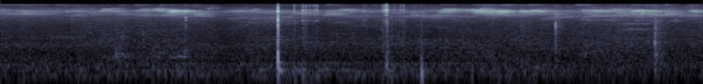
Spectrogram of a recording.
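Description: Insects, crickets by the sound of it, chirring high-pitched in swelling and fading patches, with a few sharp clicks or knocks, the loudest about a third of the way in.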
